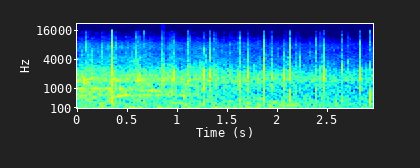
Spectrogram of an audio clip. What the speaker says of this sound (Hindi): एक बार जोर से JWC टीम के लिए ताली मारते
